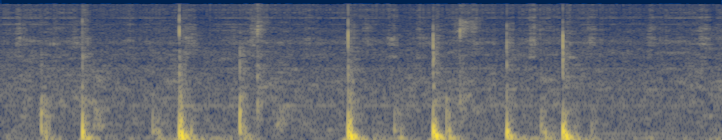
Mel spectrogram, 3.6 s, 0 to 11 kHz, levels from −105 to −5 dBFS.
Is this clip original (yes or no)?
yes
